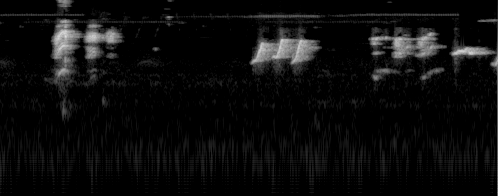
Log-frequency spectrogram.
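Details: Japanese paradise flycatcher song: sharp buzzy notes open, then a triplet of rising whistles, followed by softer warbled notes and a final drawn-out whistle.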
